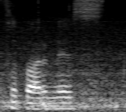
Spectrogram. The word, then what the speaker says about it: phlebotomist: Yes, you said it right. It's phlebotomist or phlebotomy, CPT certified phlebotomist technician.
